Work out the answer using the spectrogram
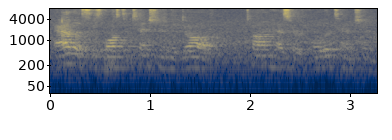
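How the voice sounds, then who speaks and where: A woman's voice: fairly low pitch, steady tone, a little fast. A woman reading scripted stage directions aloud at a live screenplay reading. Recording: echoey hall, distant mic, noisy.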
